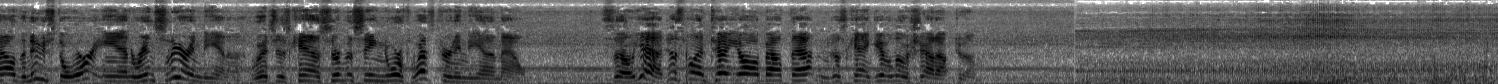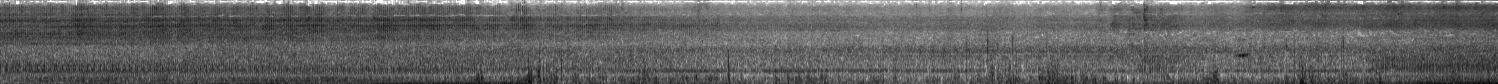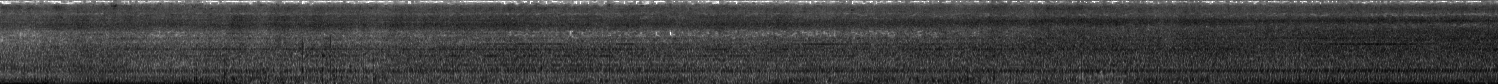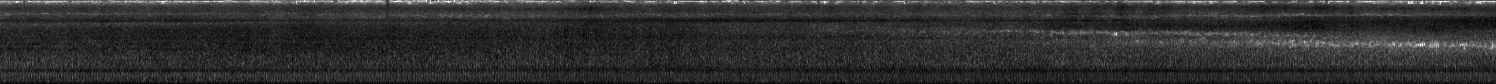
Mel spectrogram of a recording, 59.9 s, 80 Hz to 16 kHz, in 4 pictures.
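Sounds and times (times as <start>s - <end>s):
harvester engine revving: 0.0s - 59.9s.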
